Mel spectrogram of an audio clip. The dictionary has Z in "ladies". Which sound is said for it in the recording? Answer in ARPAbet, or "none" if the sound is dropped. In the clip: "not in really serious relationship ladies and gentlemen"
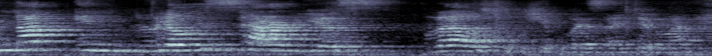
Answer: none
